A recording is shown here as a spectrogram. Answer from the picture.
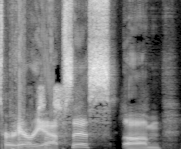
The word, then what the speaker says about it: periapsis: It's periapsis.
